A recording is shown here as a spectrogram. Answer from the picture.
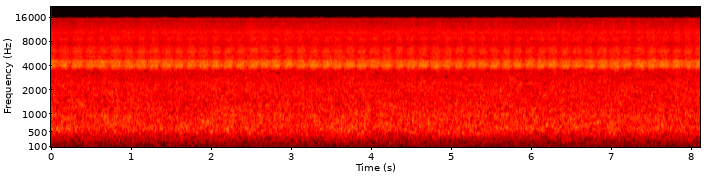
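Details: Cicadas beside a Valencian mountain river in Spain produce a constant piercing buzz with a fast, regular throb, carried over a continuous wash of rushing water.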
